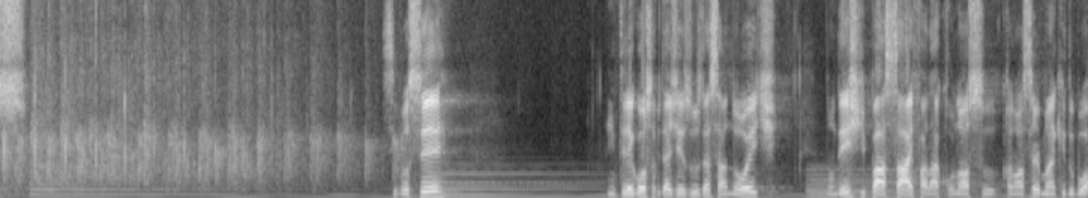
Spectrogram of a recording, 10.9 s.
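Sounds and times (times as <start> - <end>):
audience applauding: 0.0 - 4.4
speech: 3.9 - 4.6, 6.1 - 10.8.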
